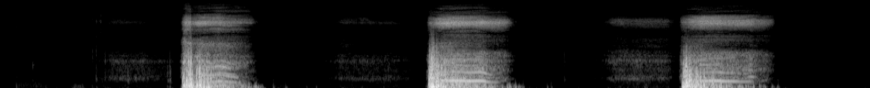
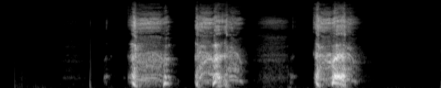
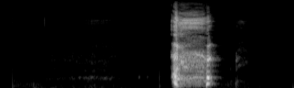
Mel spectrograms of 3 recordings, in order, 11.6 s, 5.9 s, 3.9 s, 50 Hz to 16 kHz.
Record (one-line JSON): {"exhalation_length": "11.6 s", "exhalation_amplitude": 24229, "exhalation_signal_mean_std_ratio": 0.33, "three_cough_length": "5.9 s", "three_cough_amplitude": 24612, "three_cough_signal_mean_std_ratio": 0.32, "cough_length": "3.9 s", "cough_amplitude": 22064, "cough_signal_mean_std_ratio": 0.25, "survey_phase": "beta (2021-08-13 to 2022-03-07)", "age": "18-44", "gender": "Male", "wearing_mask": "No", "symptom_cough_any": true, "symptom_new_continuous_cough": true, "symptom_runny_or_blocked_nose": true, "symptom_fatigue": true, "symptom_fever_high_temperature": true, "symptom_change_to_sense_of_smell_or_taste": true, "symptom_other": true, "symptom_onset": "5 days", "smoker_status": "Never smoked", "respiratory_condition_asthma": false, "respiratory_condition_other": false, "recruitment_source": "Test and Trace", "submission_delay": "2 days", "covid_test_result": "Positive", "covid_test_method": "RT-qPCR", "covid_ct_value": 15.4, "covid_ct_gene": "ORF1ab gene", "covid_ct_mean": 16.4, "covid_viral_load": "4200000 copies/ml", "covid_viral_load_category": "High viral load (>1M copies/ml)"}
